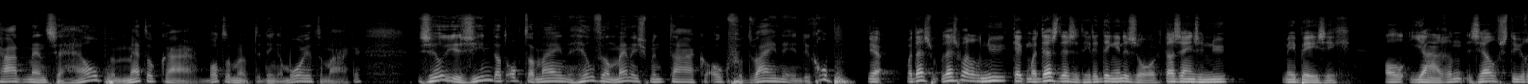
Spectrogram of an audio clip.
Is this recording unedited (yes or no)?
yes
